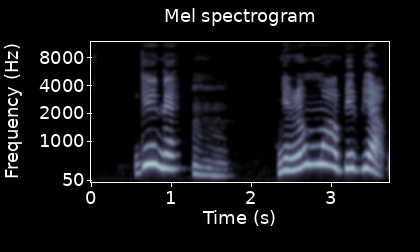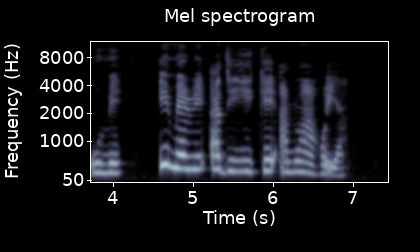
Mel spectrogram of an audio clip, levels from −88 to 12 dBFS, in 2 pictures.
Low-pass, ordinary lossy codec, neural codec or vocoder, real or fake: none; none; none; real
